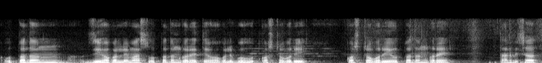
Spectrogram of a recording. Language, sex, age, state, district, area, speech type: Assamese, male, 18-30, Assam, Barpeta, rural, spontaneous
